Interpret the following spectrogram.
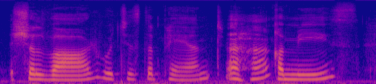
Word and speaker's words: kameez: Kameez. It's like the French chemise.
